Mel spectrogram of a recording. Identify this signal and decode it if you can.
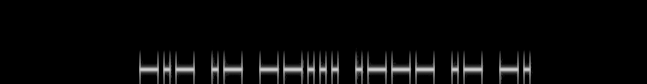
Morse code, heard as a keyed tone, about 20 wpm, 700 Hz. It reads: KA7JAN
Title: USA Call Signs Repeated 2x 20wpm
